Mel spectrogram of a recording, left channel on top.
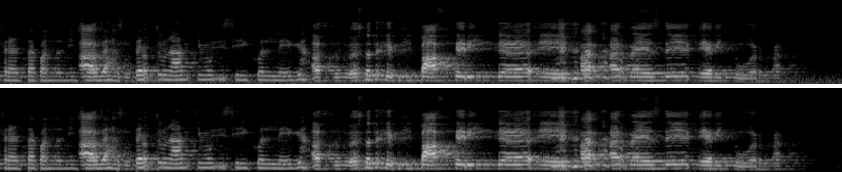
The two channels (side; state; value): left; noise; rumble, 27 dB below the sound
